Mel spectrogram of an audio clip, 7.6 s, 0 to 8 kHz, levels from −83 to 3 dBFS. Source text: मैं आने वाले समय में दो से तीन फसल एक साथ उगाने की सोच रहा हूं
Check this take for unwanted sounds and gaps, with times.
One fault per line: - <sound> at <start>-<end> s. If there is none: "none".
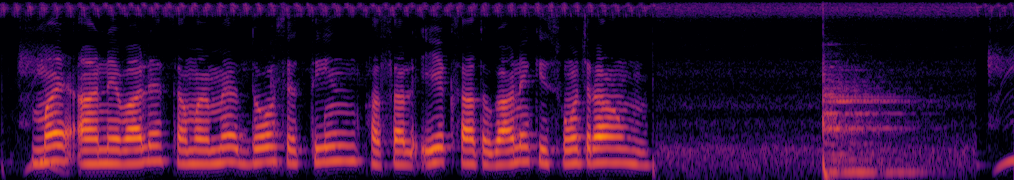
- thud at 6.2-7.1 s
